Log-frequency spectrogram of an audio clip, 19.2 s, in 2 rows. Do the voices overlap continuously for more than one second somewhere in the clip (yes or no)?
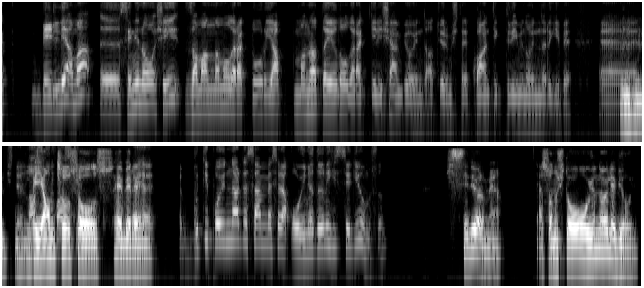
yes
